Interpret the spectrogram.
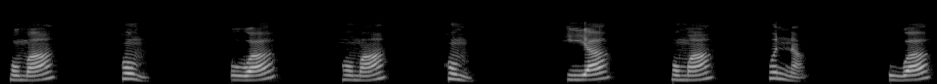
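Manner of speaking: measured table recitation, a pause after each group; repeat-after-me drill. Shown as a demonstration. Teacher leading students to memorise the table, repeat-after-me drill. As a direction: recite word by word, lilting up, then closing each set. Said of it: "साथ साथ हमारे repeat करना है".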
